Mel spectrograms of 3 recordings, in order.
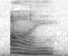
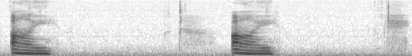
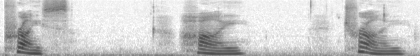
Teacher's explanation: this is a diphthong a double vowel sound the shape the mouth makes changes from the beginning of the sound to the end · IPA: /aɪ/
